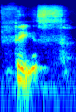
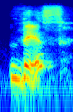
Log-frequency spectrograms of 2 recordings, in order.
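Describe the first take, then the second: First: The th sound is voiceless without vibration. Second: The th sound is voiced and vibrates. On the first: The speaker calls it wrong. "and not this, like the previous one" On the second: The speaker calls it right. "this one is voiced"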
